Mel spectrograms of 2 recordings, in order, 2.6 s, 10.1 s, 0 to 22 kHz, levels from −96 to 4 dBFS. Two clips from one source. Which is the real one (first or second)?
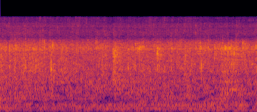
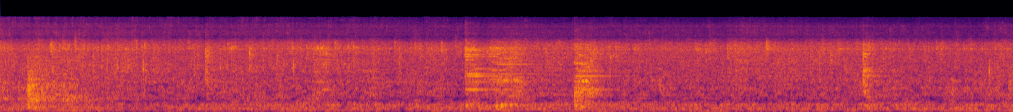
second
